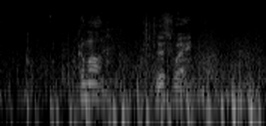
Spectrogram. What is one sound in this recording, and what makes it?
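A man speaks briefly from a short way off.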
